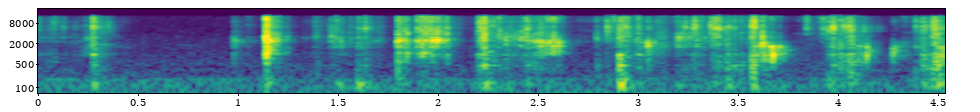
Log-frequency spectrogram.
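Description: A stack of thin, ridged sheets of dry green soap is squeezed and crumpled in fists, giving dry, bright crackling and crunching in quick bursts. After a brief quiet pause, a sharp snap leads into denser, continuous crinkling and crushing with almost no low end.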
